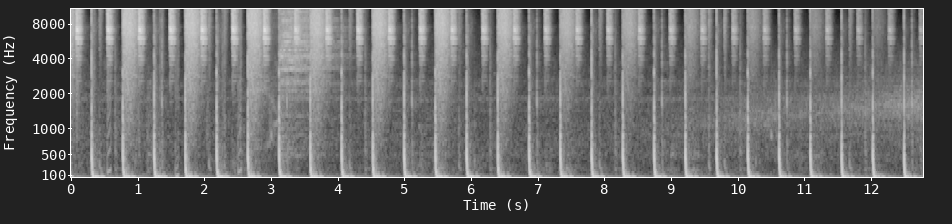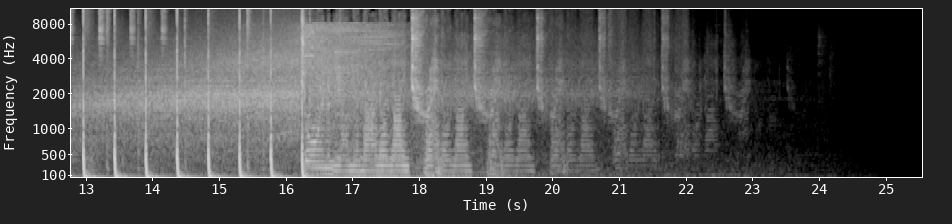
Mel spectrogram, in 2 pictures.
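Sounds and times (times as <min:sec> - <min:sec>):
909 drum machine train beat: 0:00.0 - 0:19.5.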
